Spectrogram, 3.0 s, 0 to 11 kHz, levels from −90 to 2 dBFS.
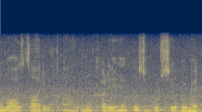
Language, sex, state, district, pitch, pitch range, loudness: Hindi, female, Himachal Pradesh, Shimla, 180 Hz, 175-195 Hz, -16 LUFS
